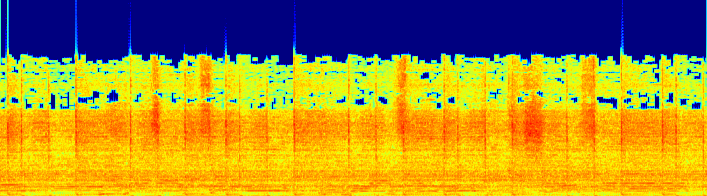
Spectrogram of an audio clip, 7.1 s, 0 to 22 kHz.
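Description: Recorded music played through Polk Audio XT15 bookshelf speakers driven by a Yamaha A-S301 integrated amplifier. It is an instrumental passage with a stepping bass line, steady drum hits and guitar, and no vocals.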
